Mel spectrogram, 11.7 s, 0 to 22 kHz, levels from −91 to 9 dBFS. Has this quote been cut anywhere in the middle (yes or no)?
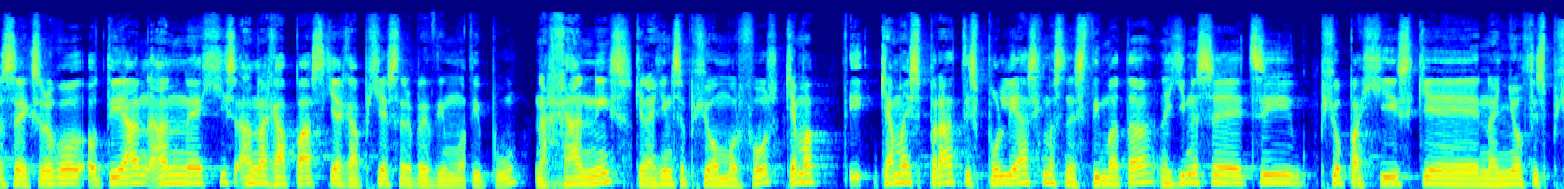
yes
